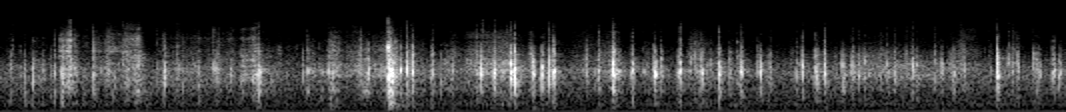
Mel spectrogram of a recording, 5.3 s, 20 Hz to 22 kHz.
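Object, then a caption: Small cardboard box filled with colored pencils. A small yellow cardboard box holding 12 colored pencils, hollow and filled with pencils, is held up, then tapped and scratched on a table with fingertips and nails. Dense, dry scratching and crinkling fills the clip, broken by quick, sharp taps with a bright midrange edge. Each tap dies away almost instantly, with no low thump.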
